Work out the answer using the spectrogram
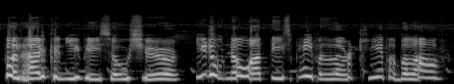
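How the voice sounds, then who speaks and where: Shrill, anxious, fretting castaway. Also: male voice, lively intonation, normal speed, a bit bright. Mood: frightened. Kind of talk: comedy audio drama acting.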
